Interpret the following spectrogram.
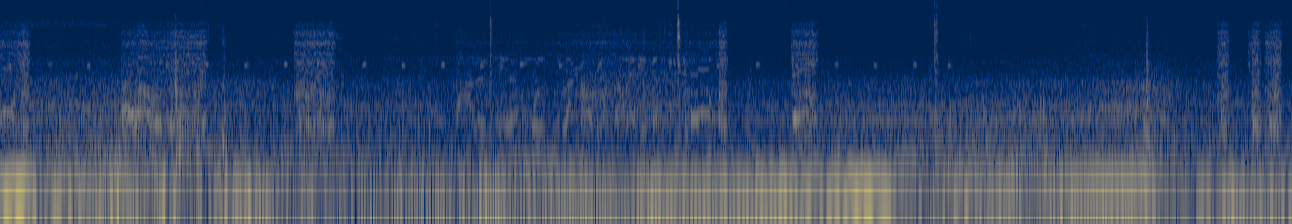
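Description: Car driving through town heard from inside the cabin: a steady low rumble of engine and tyres, with a few short bumps from the road surface.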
